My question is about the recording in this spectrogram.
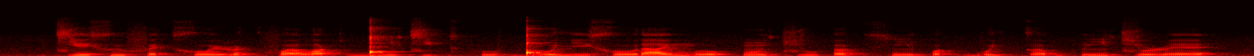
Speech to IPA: t͡ɕ e˦ x ɯ˧ f ɛ˨ k x o˨ ɪ̯ ɭ ʌ˦ k f ʌ˨ lˠ ʌ˦ k ɡ͡ǃ ĩ˦˨ t͡ɕ i˦ k h u˦˨ ɡ͡ǃ o˦ lʲ e˨ x o˦ ɾ a˦ ɪ̯ m o˨ p õ˦˨ t͡ɕ u˦ ʔ ʌ˧ k x ĩ˧ p ʌ˦ k b o˨ lʲ k ʌ˨ b p ĩ˧ t͡ɕ o˨ ɭ ɛ˧

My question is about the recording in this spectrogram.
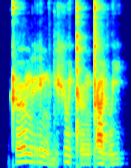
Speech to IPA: ʈʰ ɵː m r i ŋ ʉ bʲ ɐ ʃ u j kʼ ɵː ŋ kʼ a j u j

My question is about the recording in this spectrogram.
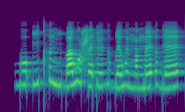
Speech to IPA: ɡ o ʔ i tʰ ə ŋ i b a w o ʂ ɛ ɗ ø ɡ ə b ɛ w ø ŋ a ŋ͡m ɛ ʔ ə ɡ ɛ

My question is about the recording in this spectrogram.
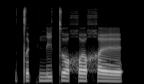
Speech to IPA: t ɐ k n i t o χ ʊ χ ɛ

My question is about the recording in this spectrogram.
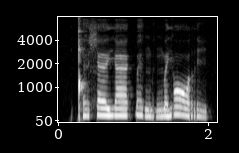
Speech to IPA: ǃʼ ɛ̤ ɬ ɛː j æː k͡p ɛ̤ ŋ͡m ɛ̤ ŋ͡m ɛ j ɔː r i

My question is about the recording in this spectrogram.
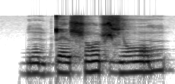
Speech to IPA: b õ b ʈ ɛ ʂ ɔ̃ ʂ ʑ ɔ̃ m

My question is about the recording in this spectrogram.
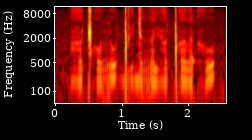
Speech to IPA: ɦ ə ǁʰ o r u ɡ͡ǃ i ɟ e r ɛ j ɦ ə ǃʰ ə l ɛ ʔ h u

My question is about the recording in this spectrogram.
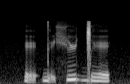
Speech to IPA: ḛ ʔ d ḛ ç y ɡ͡ǀ e

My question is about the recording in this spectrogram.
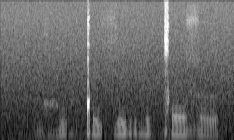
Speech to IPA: ɡ ɔ̤ w ɔ̤ ǃ e ç e rʲ ɔ̤ ɪ̯ ǀ ɛ ɮ ɤ

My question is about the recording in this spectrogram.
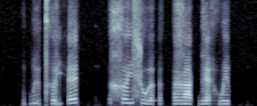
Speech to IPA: ɓ ɨ̰˧˨ t̪ʰ ə̰˧˨ j ʔ ɛ˦˥ t̚ | x ə˧ j s ṵ˧˨ ə̯ ʔ | ɣ a˨˩ k̚ ɣ ɛ̰˧˨ h w e˨˩ p̚

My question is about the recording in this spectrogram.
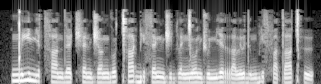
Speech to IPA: ŋ͡ǃ i mʲ ʌ t͡sʰ a n d ɛ t͡ʃʰ ɛ n d͡ʒ ʌ ŋ ɡ o ǀʰ a ɡ͡b i s ɛ ŋ n d͡ʒ i b l ɛ ŋ͡ǀ o n d͡ʒ u mʲ ɛ r a l ɯ d ɯ m b i s f a t a ǀʰ ɯ

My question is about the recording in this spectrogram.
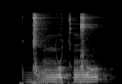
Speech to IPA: ɡ͡ǀ u m ɲ o c ŋ͡ǁ u

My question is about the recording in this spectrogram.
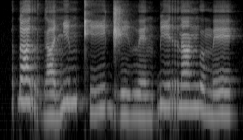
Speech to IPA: ɗ a˦ r ɡ a˨ ɲ i˦ m kʰ i˨˦ d͡ʒ i˨ β e˨ n ɓ i˦ r ɾ ã˦ ŋ ʊ˦˨ m e˦

